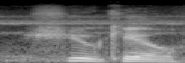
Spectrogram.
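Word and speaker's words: Schuylkill: You should know how to spell it. shoe kill. There you go. That's good enough. Got the right idea.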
